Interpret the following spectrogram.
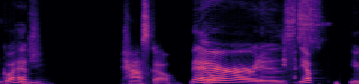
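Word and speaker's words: Pascoag: The G is silent. Go ahead. Pasco.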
